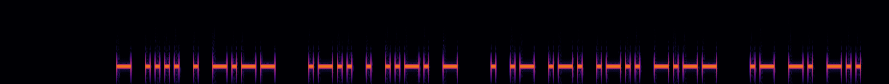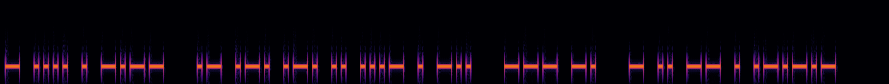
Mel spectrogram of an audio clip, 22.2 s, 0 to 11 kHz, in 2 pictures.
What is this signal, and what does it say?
Morse code, heard as a keyed tone, about 21 wpm, 700 Hz. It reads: THEY LEFT EARLY AND THEY ARRIVED ON TIME.
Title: Sentences with 2-Word Phrases - Spoken Beginning - 20wpm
